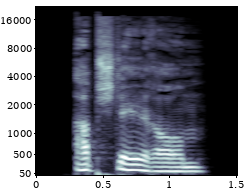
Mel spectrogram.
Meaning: storeroom, storage room
- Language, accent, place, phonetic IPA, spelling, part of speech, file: German, Germany, Berlin, [ˈapʃtɛlˌʁaʊ̯m], Abstellraum, noun, De-Abstellraum.ogg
